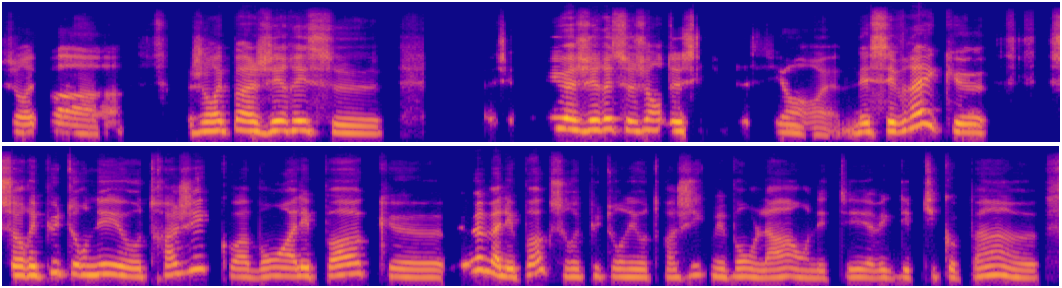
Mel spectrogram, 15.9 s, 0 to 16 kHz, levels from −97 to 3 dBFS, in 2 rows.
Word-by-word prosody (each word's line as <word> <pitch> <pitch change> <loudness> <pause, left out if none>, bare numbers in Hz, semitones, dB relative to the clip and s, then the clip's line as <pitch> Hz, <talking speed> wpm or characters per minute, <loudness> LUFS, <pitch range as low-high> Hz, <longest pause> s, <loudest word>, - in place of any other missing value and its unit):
j'aurai 180 -1 -1
pas 170 -6 -1 0.7
j'aurai 205 +5 +2
à - - -5
pas 215 -1 +4
gérer 220 +4 +5
ce 165 -6 -3
à - - -19 0.9
gérer 450 0 -11 0.3
j'ai 265 - -1
plus - - +10
à 240 - +9
gérer 230 +3 +6
ce 235 -3 +2
genre 225 +1 0
de 210 - +8
situation, 180 - -7
ouais, 135 -1 -11
mais 190 -1 +1
c'est 205 +1 +7
vrai 315 - +5
que 180 -4 +1 0.5
ça 205 - +2
aurait 200 0 +5
pu 250 +7 -6
tourner 220 -1 +1
au 180 -3 -1
tragique, 250 - -3
quoi. 170 -2 -6
Bon, 180 +4 -4
à 180 - 0
l'époque, 200 +6 0
heu, 165 -2 -4 0.2
mais 320 - +5
même 290 - 0
à 205 - +6
l'époque 215 - -1
ça 175 - -8
aurait 170 - -3
pu 180 +1 -12
tourner 170 -1 -4
au 165 - -3
tragique, 170 +5 -8
mais 175 -2 -3
bon, 175 +1 -4
là, 165 +3 -4
on 155 -2 -8
était 160 +3 -7
avec 155 -1 -7
des 160 -1 -7
petits 165 +3 -9
copains, 180 +4 -4
heu, 150 -1 -7
185 Hz, 200 wpm, -24 LUFS, 165-215 Hz, 0.9 s, plus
